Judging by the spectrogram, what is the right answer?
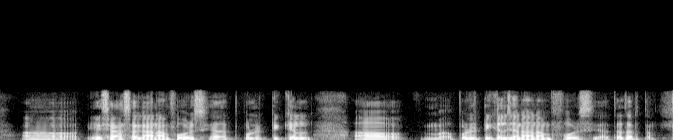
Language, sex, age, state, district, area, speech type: Sanskrit, male, 18-30, Kerala, Idukki, urban, spontaneous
